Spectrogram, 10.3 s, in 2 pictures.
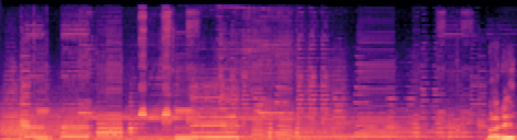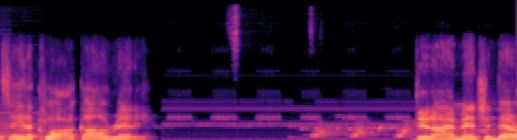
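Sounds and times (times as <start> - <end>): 
chorus of car horns honking: 0.0 - 6.0
speech: 4.9 - 6.7, 9.3 - 10.3.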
